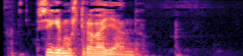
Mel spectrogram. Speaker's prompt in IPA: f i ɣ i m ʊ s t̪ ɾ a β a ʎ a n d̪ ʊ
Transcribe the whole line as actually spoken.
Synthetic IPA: s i ɣ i m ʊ s t̪ ɾ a β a ʎ a n d̪ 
